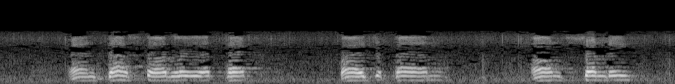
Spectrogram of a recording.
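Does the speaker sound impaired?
No.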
